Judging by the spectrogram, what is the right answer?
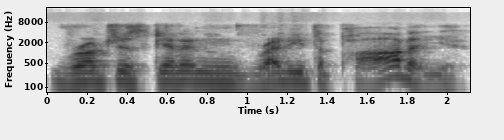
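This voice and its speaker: A man's voice: medium pitch, fairly even intonation, normal speed, a little mellow, husky. A man in his thirties with an Australian accent, hosting a casual chat in a joking, rambling way. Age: 30s. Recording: muffled with faint noise.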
